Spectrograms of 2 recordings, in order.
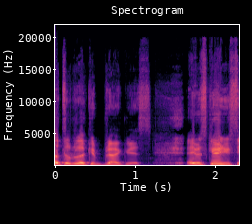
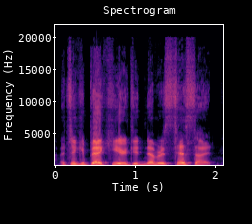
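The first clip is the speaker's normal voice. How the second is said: loud, energetic inventor's explanation; raised, forceful, triumphant character voice; exulting; 4 semitones higher, 8 dB louder than usual. A narrator's reading. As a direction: boast excitedly about the discovery. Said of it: "he exulted".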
